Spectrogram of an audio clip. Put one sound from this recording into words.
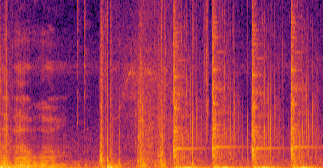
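A hammer knocks repeatedly on wood.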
